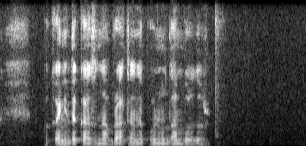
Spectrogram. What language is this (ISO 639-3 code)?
rus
